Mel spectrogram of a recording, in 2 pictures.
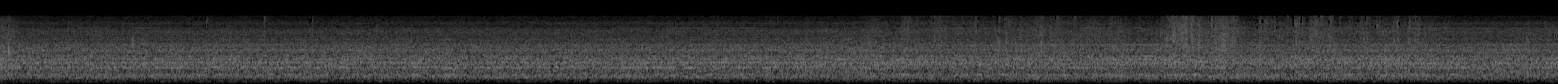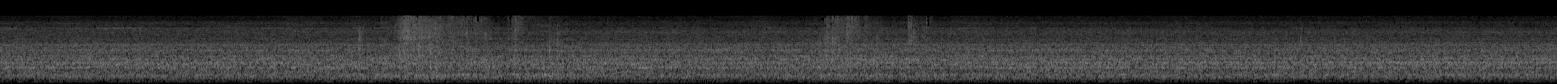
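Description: Arizer Extreme Q vaporizer's built-in fan running steadily on high speed, blowing vapor into a plastic balloon bag. A few brief rustles of the bag's plastic break in.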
